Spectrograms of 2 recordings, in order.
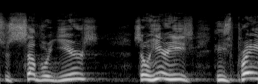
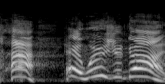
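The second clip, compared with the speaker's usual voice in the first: high, drawn-out, play-acted scornful mocking jeer; 7 semitones higher than usual. Retelling Elijah taunting the prophets of Baal: imitating Elijah mocking. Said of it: "he starts mocking them".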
